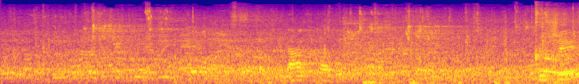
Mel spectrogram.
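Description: Background hubbub of a large sports hall: indistinct voices with scattered knocks and thuds.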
